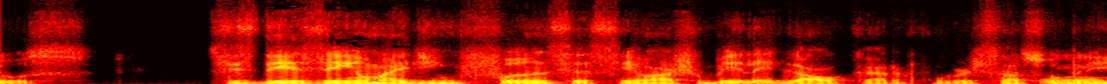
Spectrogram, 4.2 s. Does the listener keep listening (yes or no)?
no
